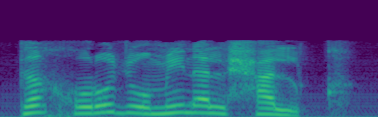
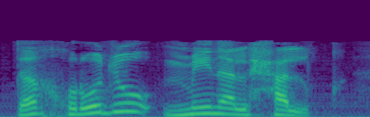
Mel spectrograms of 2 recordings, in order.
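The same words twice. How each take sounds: Both takes have the same delivery.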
